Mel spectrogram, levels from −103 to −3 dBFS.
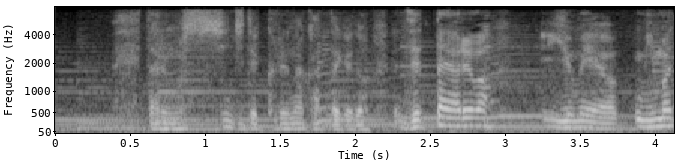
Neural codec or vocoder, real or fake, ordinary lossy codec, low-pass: none; real; Opus, 32 kbps; 7.2 kHz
